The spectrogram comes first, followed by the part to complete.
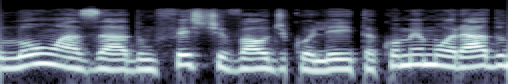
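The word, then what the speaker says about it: Lughnasadh: Lugnazad pronunciado. Lon Azad, um festival de colheita comemorado no início de agosto, marcando a primeira colheita do ano.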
